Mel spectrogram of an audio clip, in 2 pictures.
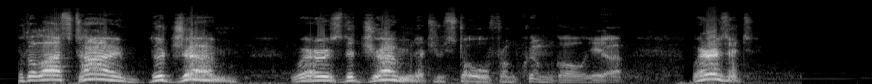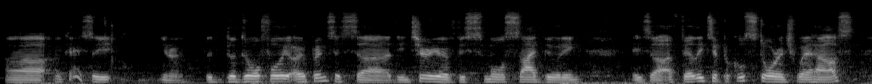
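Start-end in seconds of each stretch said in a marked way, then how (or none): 0.2-7.5 gruff yell at the top of the voice. Narrating a scene, speaker voices someone yelling behind an opening door, gruff yelling voice. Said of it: "you hear like a really gruff voice, clearly yelling at the top of his voice".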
